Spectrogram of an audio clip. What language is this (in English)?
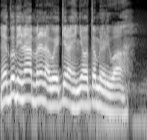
Kikuyu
